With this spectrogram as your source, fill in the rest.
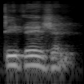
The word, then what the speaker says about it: dvsn: it's called tired by division so dvsn is how you pronounce or spell that d-v-s-n so the song is called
